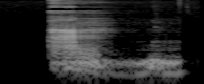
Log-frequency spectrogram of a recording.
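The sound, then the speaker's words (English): A dog named Willa lets out a single drawn-out, gruff bark that trails into a low rumbling growl, loud, with no other sounds or voices around it. “Stop. Stop. There's no need to bark.”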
